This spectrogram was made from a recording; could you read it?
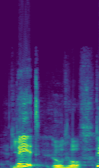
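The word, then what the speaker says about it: Piet Oudolf: How do you pronounce Pieto Duf? How do you pronounce his name? – Piet Uthoff. – Piet Uthoff does.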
